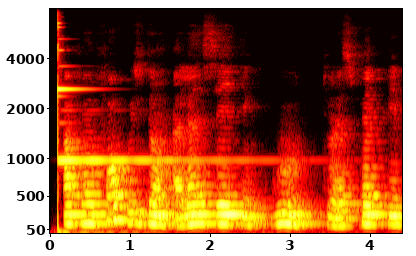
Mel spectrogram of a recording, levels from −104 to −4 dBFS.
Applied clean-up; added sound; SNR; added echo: none; Dishes, pots, and pans / Chink, clink; 11 dB; reverberation time 0.9 s.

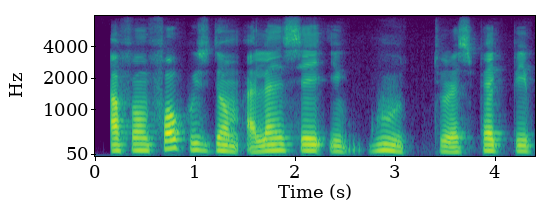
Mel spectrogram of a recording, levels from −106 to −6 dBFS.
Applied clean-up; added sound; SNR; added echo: none; none; none; none.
